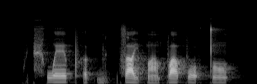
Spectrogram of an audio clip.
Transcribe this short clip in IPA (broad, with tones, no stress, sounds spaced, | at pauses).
t͡ɕʰ w e˦ pʰ ə˨ k̚ b i˦ k̚ s a˥˧ j p ã˨˩ p a˦ p o˦ ʔ t̪ ɔ̃˦ k̚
